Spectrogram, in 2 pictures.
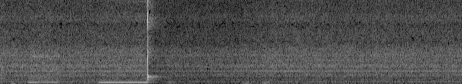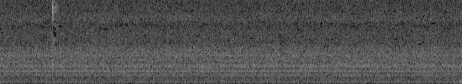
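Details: Steady indoor hum with a low rumble, like an air conditioner or distant traffic, and a sharp click near two seconds; no animal voice.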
